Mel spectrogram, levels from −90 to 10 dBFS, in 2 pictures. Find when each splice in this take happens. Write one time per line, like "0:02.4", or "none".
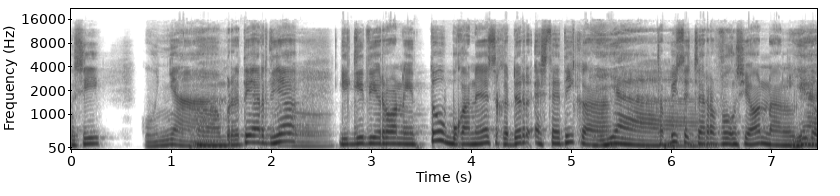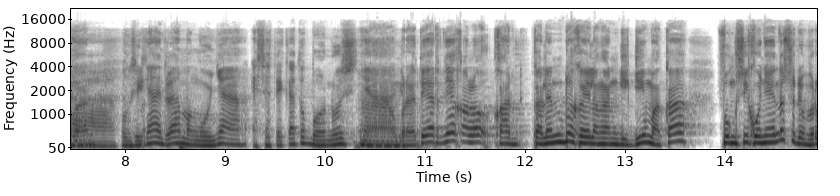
none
